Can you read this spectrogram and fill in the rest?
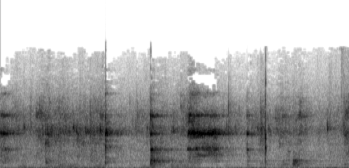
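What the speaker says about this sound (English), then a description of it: "And then you just want to stir in your blueberries." Spoon stirring blueberries into a soft mixture of butter, citrus zest and blue cheese, with soft scraping and clinking strokes repeating over several seconds, close and fairly quiet with no talking.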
